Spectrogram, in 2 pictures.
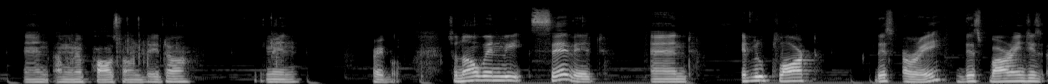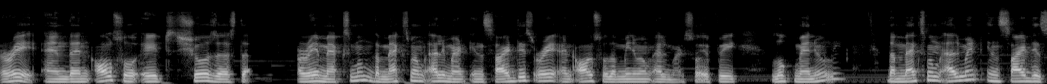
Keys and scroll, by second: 0.1 Right, 0.9-3.5 typing, 3.4 Left.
